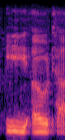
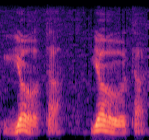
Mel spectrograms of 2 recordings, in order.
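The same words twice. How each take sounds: First: "iota" pulled apart as ee-oh-ta; three-syllable iota. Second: "iota" as YO-ta, two clear beats; two-syllable iota. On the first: Teacher shows what iota is not, "ee-oh-ta" in three syllables. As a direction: give "iota" a separate opening vowel, three beats. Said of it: "It's not three syllables". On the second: Teacher corrects the count to two syllables, "yo-ta". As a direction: start "iota" with a consonant y: yo-ta. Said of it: "Two syllables". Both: Shown as a demonstration.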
